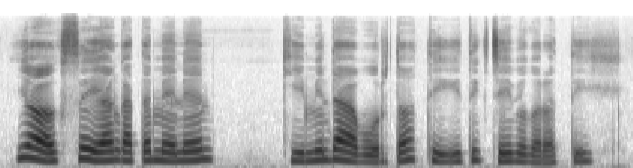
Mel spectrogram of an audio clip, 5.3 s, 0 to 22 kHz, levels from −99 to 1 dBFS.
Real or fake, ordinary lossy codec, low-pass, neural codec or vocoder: real; none; 14.4 kHz; none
